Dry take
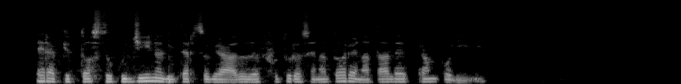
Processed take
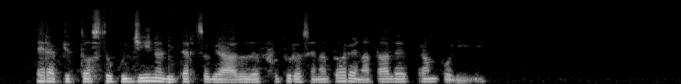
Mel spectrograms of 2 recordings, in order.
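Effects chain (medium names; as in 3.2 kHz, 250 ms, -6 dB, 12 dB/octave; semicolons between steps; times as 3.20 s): local Wiener filter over 9 samples; trim +7.5 dB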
